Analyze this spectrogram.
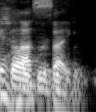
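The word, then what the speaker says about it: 八歳: आठ साल को हम बोलेंगे हासाई।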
